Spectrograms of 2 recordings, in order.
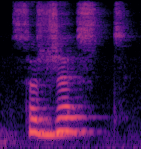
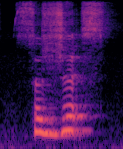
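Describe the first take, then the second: No difference in how they are said.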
